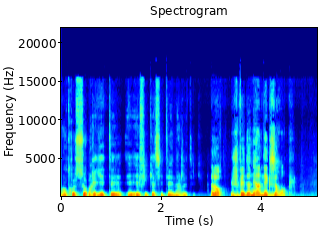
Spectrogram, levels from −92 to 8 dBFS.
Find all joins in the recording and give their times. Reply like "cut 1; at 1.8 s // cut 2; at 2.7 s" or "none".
cut 1; at 2.9 s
